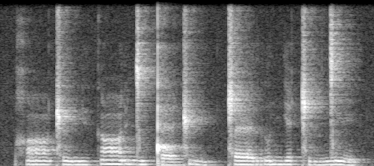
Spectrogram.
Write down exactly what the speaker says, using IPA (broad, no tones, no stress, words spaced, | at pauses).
χɑ̃ːǁønykɑ̃ː ɾyŋ͡ǀiǃæǁy | ǁæro nʲæǁɯŋ͡ǀẽ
